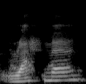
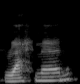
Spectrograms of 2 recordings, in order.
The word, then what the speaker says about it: Rahman: feels very different so not rachman rahman so a rock man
